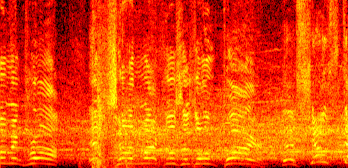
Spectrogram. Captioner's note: body thudding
